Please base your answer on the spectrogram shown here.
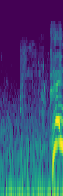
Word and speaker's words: Crane: name is crane okay crane rhymes with train and pray and say and crane and rain and plane and the other kind of plane and and can I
